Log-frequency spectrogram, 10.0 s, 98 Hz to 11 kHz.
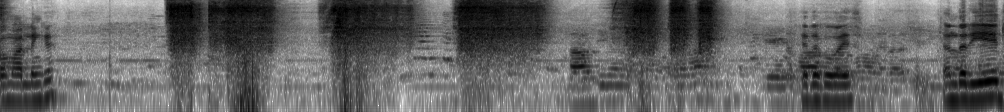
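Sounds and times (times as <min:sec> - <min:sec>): compressed air blasts: 0:01.7 - 0:07.3.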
